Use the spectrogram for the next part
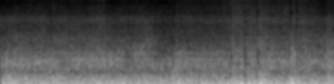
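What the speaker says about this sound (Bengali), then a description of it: "নিয়ে আবার ভালো করে কষিয়ে নেব।" Mutton kosha stir-fried in a pan gives a loud, steady sizzle and hiss throughout, with occasional sharper scrapes and clicks from stirring and no voices.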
